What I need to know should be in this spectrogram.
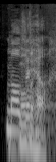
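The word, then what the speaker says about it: Mulvihill: Mulva Hill.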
